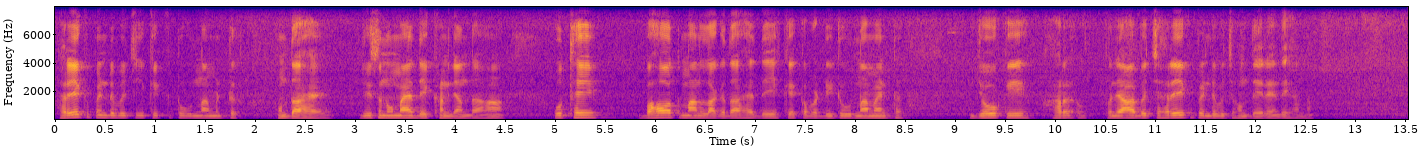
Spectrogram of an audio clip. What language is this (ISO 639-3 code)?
pan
